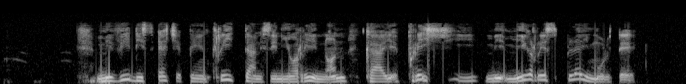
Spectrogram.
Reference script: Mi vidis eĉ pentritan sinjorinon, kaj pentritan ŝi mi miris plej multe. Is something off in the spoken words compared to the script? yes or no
yes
